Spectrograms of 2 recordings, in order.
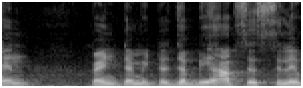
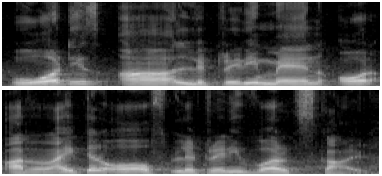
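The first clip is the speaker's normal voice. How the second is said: slow, emphatic question read-out, louder at the start; 4 dB louder, much slower than usual. Real, not acted. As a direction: read each English phrase slowly and firmly. Reads exam question aloud.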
